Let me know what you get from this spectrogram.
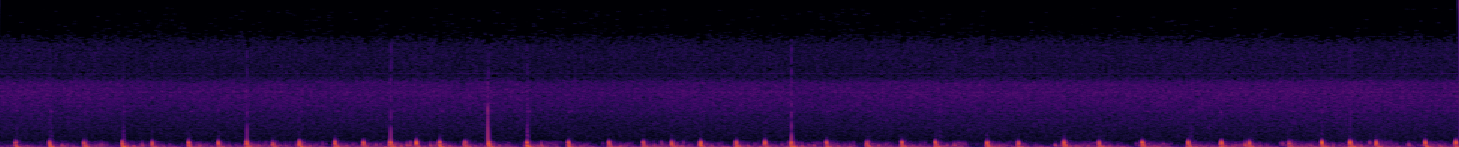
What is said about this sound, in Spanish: Parece el galopar de un caballo. Esto es una arritmia. El corazón perdió ritmo. El corazón dejó de latir con su ritmo normal. Y lo que ha adquirido es un ritmo anormal.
